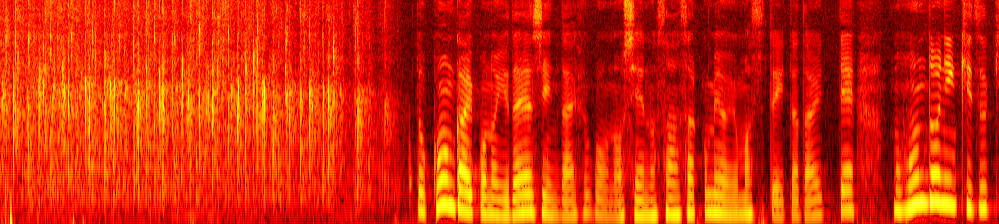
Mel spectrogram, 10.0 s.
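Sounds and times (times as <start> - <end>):
audience applause: 0.0 - 4.1
speech: 4.2 - 9.9.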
